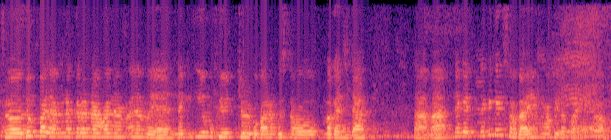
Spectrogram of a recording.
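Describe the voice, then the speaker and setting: A man telling his life story in a casual way, laughing often and checking in with the listener through quick tag questions. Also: high voice. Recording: roomy sound from a distant mic with faint ambience.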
